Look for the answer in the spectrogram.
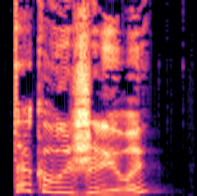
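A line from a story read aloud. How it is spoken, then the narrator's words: Hoarse mocking croak. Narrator (Russian): хрипло-насмешливо каркнула она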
